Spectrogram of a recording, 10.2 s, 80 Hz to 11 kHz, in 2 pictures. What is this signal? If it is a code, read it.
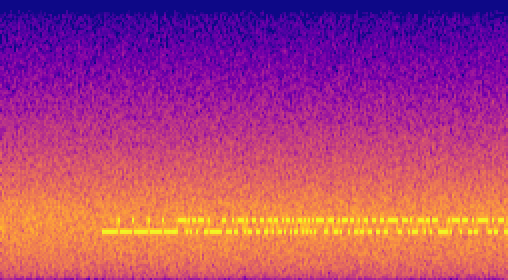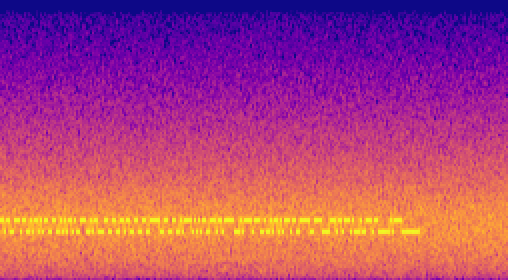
RTTY (50 baud, 450 Hz shift), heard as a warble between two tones, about 2200 Hz centre, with radio static. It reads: CHILDREN WITH MENTAL DISABILITIES TEND TO HAVE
